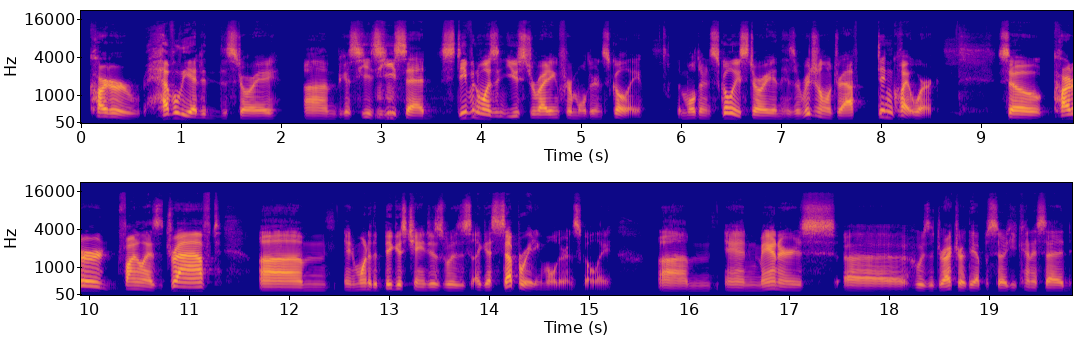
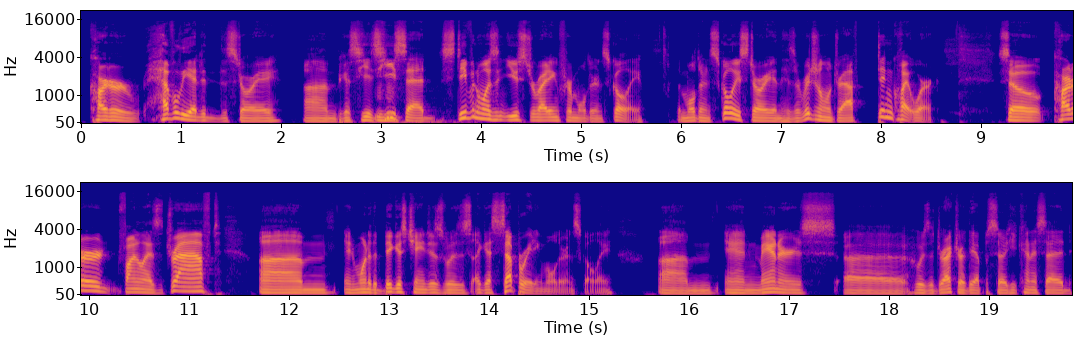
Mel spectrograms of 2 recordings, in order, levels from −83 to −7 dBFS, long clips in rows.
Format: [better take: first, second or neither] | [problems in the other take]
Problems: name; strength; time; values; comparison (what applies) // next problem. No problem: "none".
second | thin; very; fading below 400 Hz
